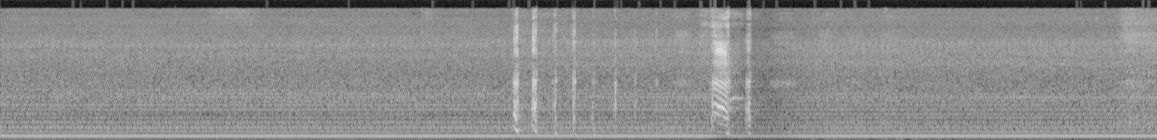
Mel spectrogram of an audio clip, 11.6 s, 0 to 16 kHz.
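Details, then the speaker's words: Abandoned 1950s Hunter CG-16 industrial fan, sat partly exposed to weather, running again; steady low hum with even overtones and a couple of handling knocks, motor runs smoothly; normal fan running. "that's that's crazy well it's not crazy it's really not crazy you used to hear that sound all the time there those things running"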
